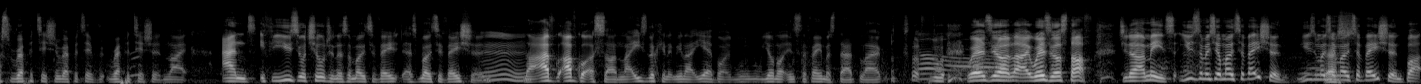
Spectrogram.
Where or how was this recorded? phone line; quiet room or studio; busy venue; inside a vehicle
busy venue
